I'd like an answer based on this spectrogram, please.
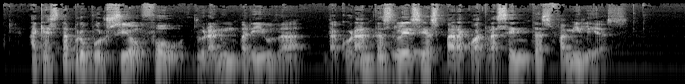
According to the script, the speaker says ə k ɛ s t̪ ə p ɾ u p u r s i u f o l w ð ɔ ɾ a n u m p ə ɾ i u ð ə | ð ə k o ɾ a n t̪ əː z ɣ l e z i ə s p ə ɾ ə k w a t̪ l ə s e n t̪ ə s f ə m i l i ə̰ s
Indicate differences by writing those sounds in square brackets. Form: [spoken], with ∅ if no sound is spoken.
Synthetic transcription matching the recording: ə k ɛ s t̪ ə p ɾ u p u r s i [o] f o [∅] w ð [u] ɾ a n u m p ə ɾ i u ð ə | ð ə k [u] ɾ a n t̪ əː z ɣ l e z i ə s p ə ɾ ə k w a t̪ [ɾ] ə s e n t̪ ə s f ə m i l i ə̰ s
